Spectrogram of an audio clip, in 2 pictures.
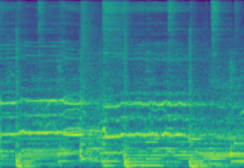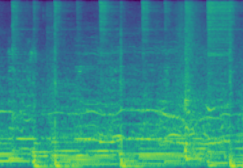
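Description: Live pop-rock band: a woman singing lead into a microphone, holding long notes, over electric guitar, bass guitar and a drum kit with a steady beat, amplified through stage speakers.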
